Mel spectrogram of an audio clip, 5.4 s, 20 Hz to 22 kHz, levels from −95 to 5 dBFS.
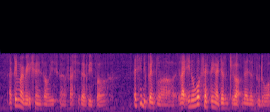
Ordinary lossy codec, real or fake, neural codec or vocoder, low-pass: none; fake; vocoder, 22.05 kHz, 80 mel bands, WaveNeXt; 3.6 kHz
